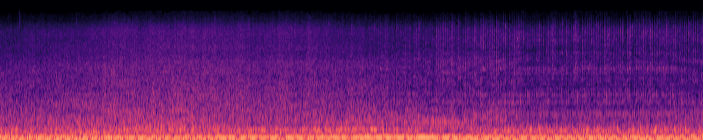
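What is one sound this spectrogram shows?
A truck engine idles loudly with a deep, steady rumble.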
